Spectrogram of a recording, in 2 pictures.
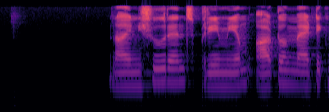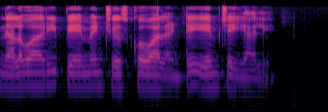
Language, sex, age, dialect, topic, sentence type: Telugu, male, 18-24, Utterandhra, banking, question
